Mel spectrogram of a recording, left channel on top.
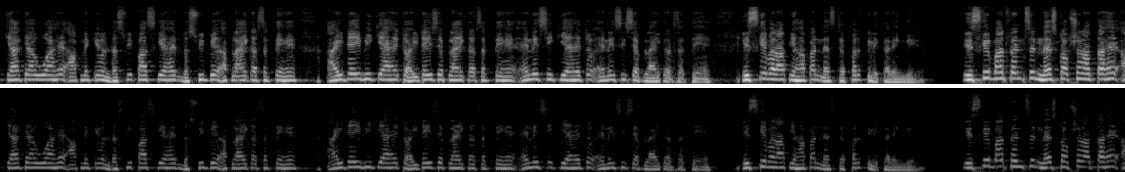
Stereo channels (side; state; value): right; quieter; 15.5 dB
